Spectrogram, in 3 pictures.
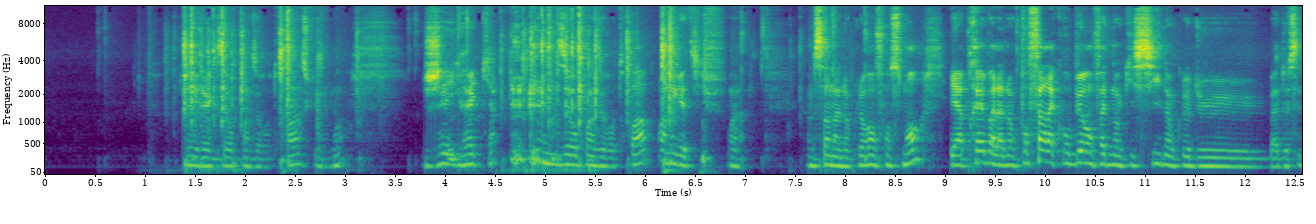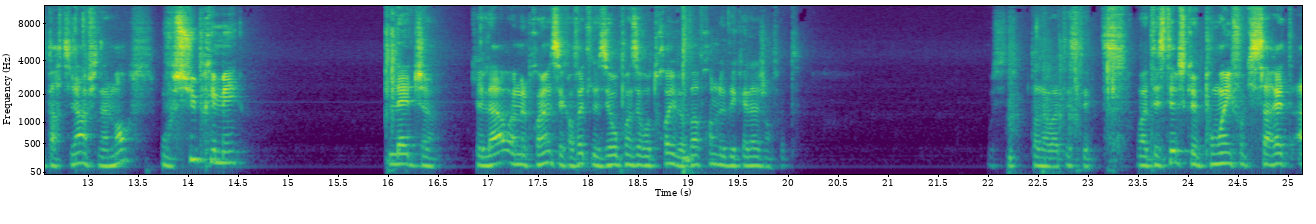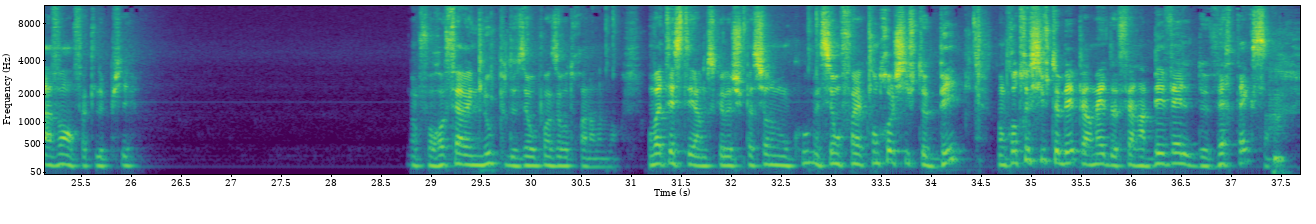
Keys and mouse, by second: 0.8 g, 2.9 ctrl+r, 4.5 g, 7.4 a, 9.6-12.9 drag, 12.9-32.0 middle drag, 15.9 x, 23.1 c, 29.4 x, 32.0-32.8 drag, 32.8-37.6 middle drag, 34.1 ctrl+shift+b.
